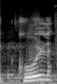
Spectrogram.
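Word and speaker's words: cold: डी इसे क्या पढ़ेंगे सी से पढ़ेंगे क और ओ से ओ की मात्रा का उच्चारण करेंगे यल से आधा ल डी से ड तो इसे पढ़ेंगे कोल्ड और कोल्ड मतलब होता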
